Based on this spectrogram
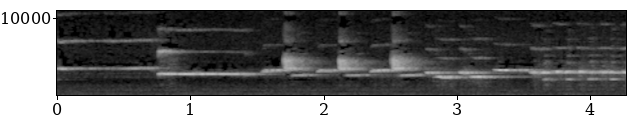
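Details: Male Russian canary in song, two months after a previous recording: steady whistled tones, three loud sharp chirps in quick succession, then a smooth lower rolling whistle.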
